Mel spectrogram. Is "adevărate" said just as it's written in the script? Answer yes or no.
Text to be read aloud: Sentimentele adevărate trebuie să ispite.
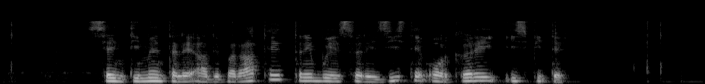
yes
